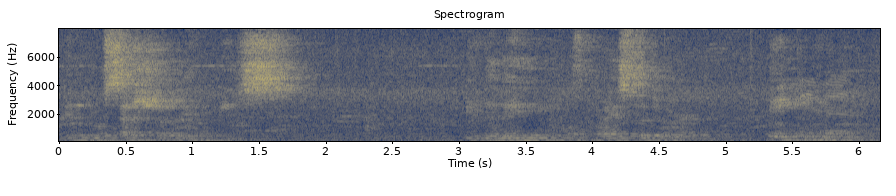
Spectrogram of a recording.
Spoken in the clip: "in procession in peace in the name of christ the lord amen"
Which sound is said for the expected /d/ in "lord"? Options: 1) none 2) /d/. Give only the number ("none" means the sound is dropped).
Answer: 1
